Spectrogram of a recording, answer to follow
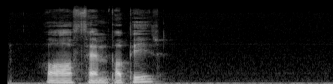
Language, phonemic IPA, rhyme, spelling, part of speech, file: Norwegian Bokmål, /ˈɑː.fɛm.papiːr/, -iːr, A5-papir, noun, NB - Pronunciation of Norwegian Bokmål «A5-papir».ogg
- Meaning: A piece of paper in the standard A5 format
